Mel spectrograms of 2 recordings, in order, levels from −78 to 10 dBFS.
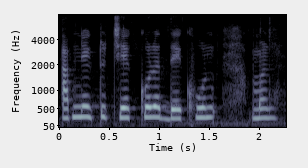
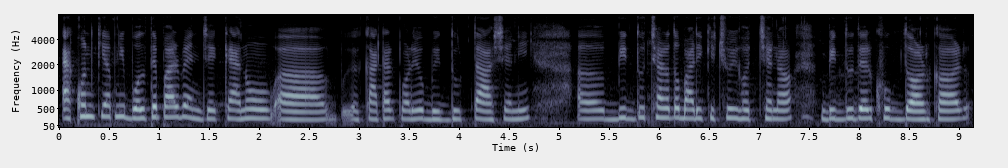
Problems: none marked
